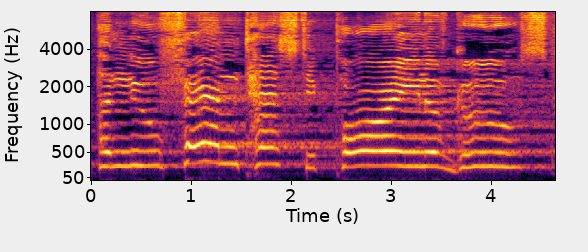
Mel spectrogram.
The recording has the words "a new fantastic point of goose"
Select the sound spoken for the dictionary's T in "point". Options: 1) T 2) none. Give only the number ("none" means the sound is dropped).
2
